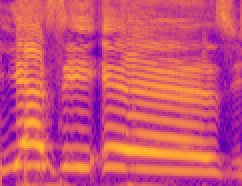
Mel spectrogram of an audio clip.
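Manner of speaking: high, loud drawn-out bawl; hammed-up crying child arguing back; wailing insistence. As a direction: stretch the last word into a wail. Little brother insists, wailing.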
